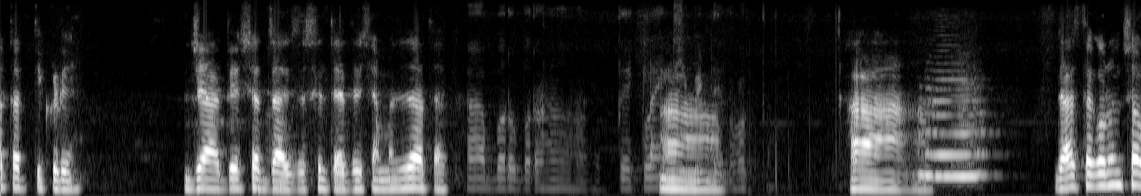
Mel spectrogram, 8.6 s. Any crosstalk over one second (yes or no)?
no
